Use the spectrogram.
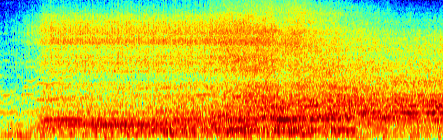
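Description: A Camaro drag racing down the strip at a drag racing event, its engine surging in from a distance and holding a rising, sustained roar for several seconds, with no voices over it.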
